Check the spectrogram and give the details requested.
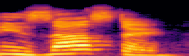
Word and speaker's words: disaster: Câu này khó đây vì mình thấy disaster, đúng không?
